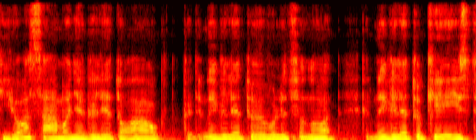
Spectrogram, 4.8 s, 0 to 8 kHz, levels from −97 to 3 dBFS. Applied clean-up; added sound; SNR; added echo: neural separator model SepFormer DNS4.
